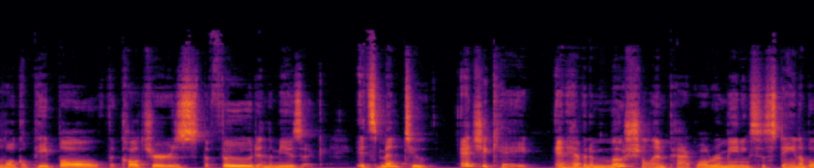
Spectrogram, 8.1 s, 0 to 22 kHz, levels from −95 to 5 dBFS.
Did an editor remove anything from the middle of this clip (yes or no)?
no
